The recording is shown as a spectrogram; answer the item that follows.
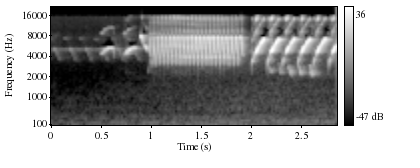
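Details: In the morning a yellow canary sings soft whistled notes, then a long shimmering buzzy trill that breaks into a quick series of sharp chirps.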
